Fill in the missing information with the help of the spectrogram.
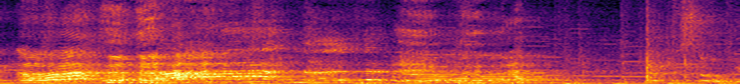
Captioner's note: laughing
